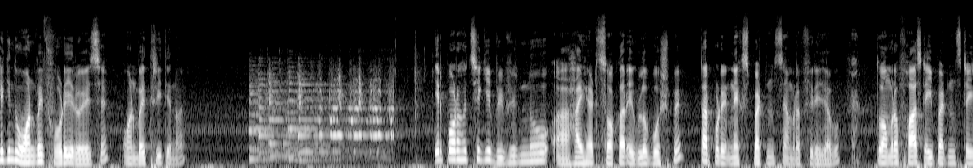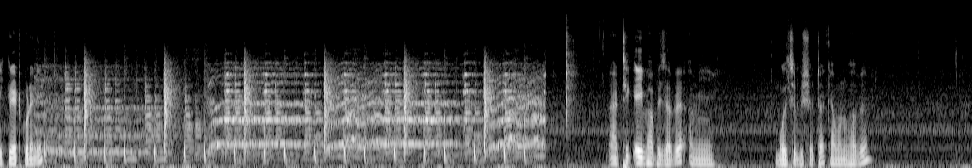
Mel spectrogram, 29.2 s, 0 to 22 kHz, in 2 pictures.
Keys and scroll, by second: 3.9 space, 6.0 space, 15.2 space, 22.9 space.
